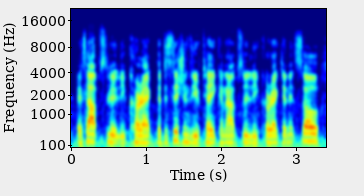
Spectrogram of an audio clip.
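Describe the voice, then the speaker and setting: A man's voice: a little high, fairly even intonation, very fast, bright, forceful tone, a little hiss or hum. A man interviewing cricket players outdoors before a final, effusive and directing players and camera. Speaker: pitchside interviewer. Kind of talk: cricket pre-match interviews. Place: outdoors at a cricket ground at night.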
